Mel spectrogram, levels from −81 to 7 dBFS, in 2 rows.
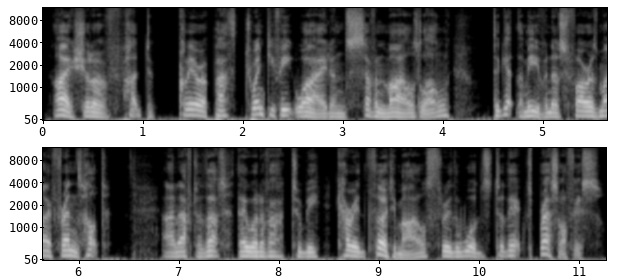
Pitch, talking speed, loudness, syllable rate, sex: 130 Hz, 235 wpm, -19 LUFS, 5.7 syllables/s, male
